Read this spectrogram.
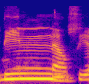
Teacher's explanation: नून पे गुन्ना पूरा करें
